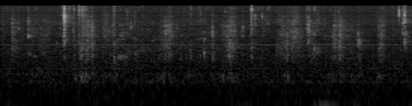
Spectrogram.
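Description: Close-up mouth sounds of a person biting and chewing a loaded tortilla-chip nacho, with irregular crisp crunches from the chips.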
